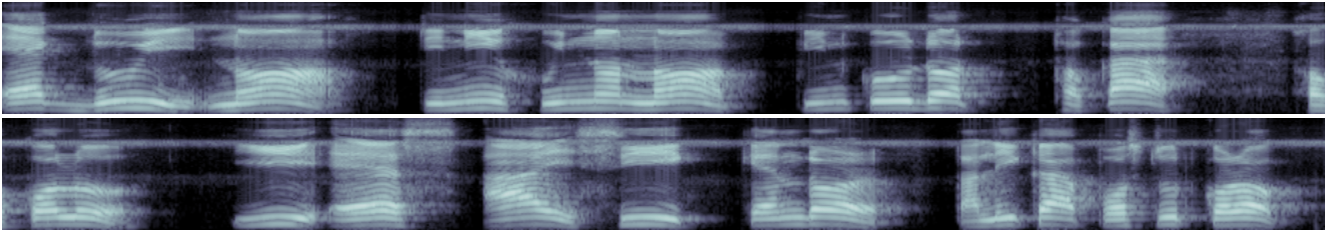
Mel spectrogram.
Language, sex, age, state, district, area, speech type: Assamese, male, 30-45, Assam, Majuli, urban, read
